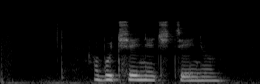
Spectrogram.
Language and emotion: Russian, neutral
